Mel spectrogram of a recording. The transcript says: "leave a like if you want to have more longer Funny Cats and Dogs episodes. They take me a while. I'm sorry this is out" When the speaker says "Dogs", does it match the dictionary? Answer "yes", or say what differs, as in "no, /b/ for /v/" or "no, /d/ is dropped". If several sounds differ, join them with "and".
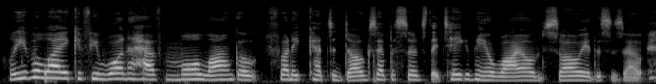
yes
